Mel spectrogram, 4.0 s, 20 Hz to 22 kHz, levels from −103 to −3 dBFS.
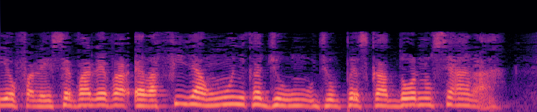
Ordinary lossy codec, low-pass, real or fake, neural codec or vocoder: none; none; real; none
